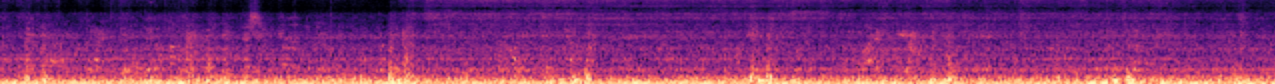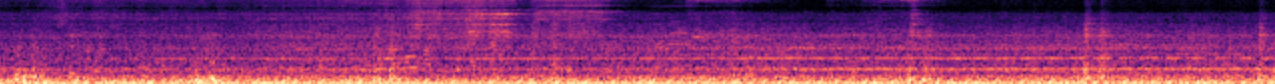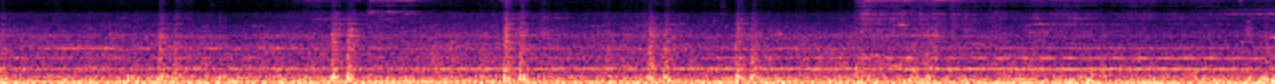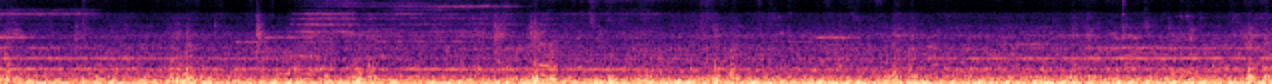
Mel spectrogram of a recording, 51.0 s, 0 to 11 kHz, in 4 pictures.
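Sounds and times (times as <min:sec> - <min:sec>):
rail clicks: 0:00.0 - 0:20.7, 0:23.5 - 0:24.0, 0:26.6 - 0:50.9
train low rumble: 0:00.0 - 0:50.9
high wheel squeal: 0:34.0 - 0:39.4, 0:41.1 - 0:43.6.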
